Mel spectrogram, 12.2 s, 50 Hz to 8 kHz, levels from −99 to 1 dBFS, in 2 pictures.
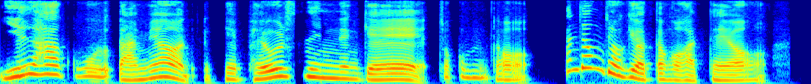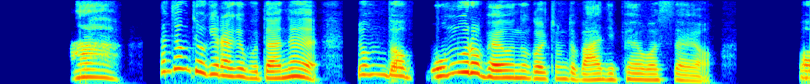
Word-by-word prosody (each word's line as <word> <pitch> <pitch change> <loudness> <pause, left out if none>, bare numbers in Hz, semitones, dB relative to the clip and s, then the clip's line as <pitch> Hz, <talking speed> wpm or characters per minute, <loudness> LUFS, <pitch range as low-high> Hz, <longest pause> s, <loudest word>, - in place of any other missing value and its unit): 일하고 245 - 0
나면 185 +8 0
이렇게 165 -2 -7
배울 185 +9 +3
수 240 - -11
있는 190 -5 0
게 160 -2 +1
쪼끔 210 -2 -7
더 - - -5 0.2
한정적이었던 310 - 0
것 150 -2 -3
같아요. 145 +2 -4 0.8
아 215 -4 -1 0.3
한정적이라기보다는 250 - +3 0.3
좀 295 0 -3
더 255 -5 +1
몸으로 340 +10 +5
배우는 210 -2 +5
걸 185 -1 +1
좀 180 0 -6
더 170 - -3
많이 160 +1 0
배웠어요. 155 -5 -3 0.7
어 - - 0
200 Hz, 270 characters per minute, -23 LUFS, 160-245 Hz, 0.8 s, 몸으로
